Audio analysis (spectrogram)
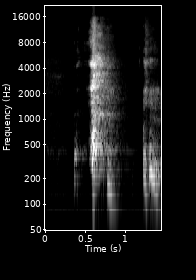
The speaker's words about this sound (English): I still got a little bit of a cough.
